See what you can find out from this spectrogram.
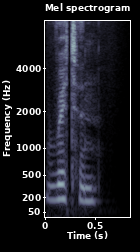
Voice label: written, gb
